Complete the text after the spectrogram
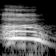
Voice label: human hit; wesnoth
